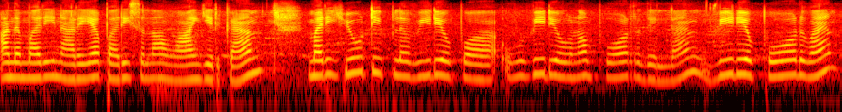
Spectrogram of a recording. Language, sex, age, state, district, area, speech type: Tamil, female, 18-30, Tamil Nadu, Cuddalore, rural, spontaneous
